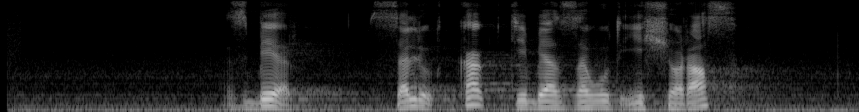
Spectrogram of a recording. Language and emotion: Russian, neutral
